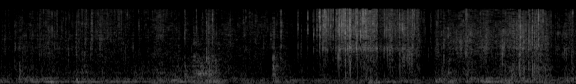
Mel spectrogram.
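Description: A pile of thin, dried blue and pink carved soap shavings, solid and brittle, is crushed and crumbled between the fingertips of both hands. It makes a dense, bright crinkling crunch with a faint low hum underneath. The crackle grows loudest and sharpest about halfway through, then settles back into a steady crumbling.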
